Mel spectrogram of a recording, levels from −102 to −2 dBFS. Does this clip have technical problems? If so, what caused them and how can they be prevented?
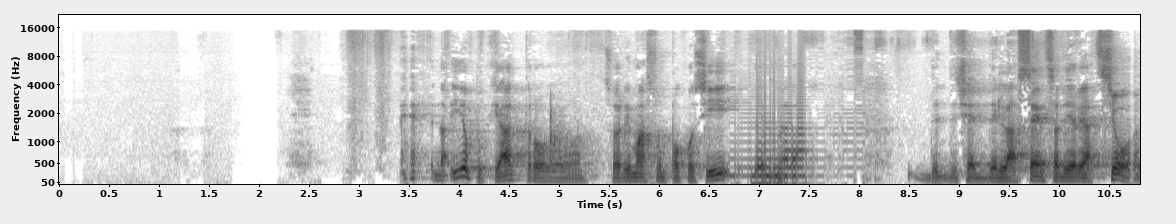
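Yes. From 6.70 to 8.06 s the playback likely ran short of incoming audio, so the software kept repeating its last short buffer, about 5 ms long, in place of most of the real signal, which was skipped. That is robotic sound from repeated short buffers: the repetition imposes a fixed 200 Hz buzz, and the speech turns rigid and metallic while only loosely tracking its original shape. Preventing it means giving the stream enough buffering and stable delivery so new audio always arrives before the current buffer runs out.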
